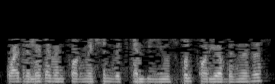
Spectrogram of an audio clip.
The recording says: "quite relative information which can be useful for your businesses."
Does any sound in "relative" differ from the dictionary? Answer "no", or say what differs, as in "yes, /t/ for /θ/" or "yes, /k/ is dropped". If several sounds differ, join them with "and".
no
